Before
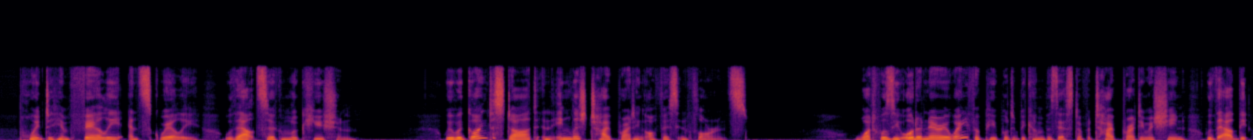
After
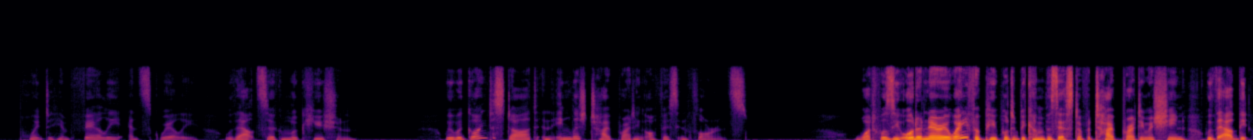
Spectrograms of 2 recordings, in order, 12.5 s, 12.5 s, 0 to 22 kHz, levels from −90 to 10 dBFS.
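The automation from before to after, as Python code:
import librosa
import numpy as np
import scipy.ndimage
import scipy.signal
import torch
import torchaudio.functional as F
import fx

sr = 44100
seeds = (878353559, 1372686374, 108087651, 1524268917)

y = fx.gain(x, sr, db=fx.line((1.86, -18.5), (2.89, -9.5), (7.43, -9.5), (8.62, -3.0), (9.34, 10.0), (10.41, 10.0), (11.51, 3.0)))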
